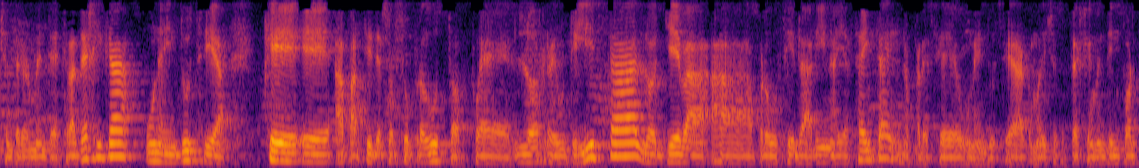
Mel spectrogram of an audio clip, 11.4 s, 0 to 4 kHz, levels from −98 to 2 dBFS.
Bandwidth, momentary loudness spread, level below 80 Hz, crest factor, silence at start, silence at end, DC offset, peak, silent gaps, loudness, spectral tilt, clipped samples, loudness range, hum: 4 kHz; 11 LU; -58 dBFS; 20 dB; 0 s; 0 s; under 0.1%; -10 dBFS; none; -30 LUFS; -6.5 dB/octave; under 0.1%; 6 LU; none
